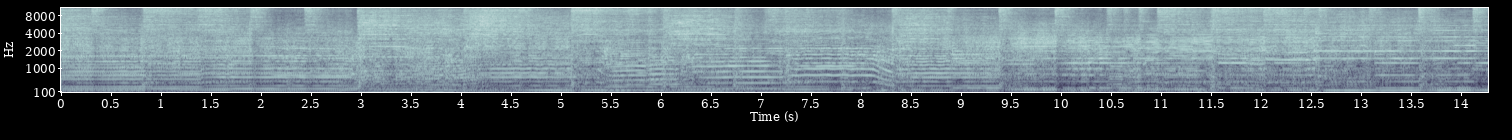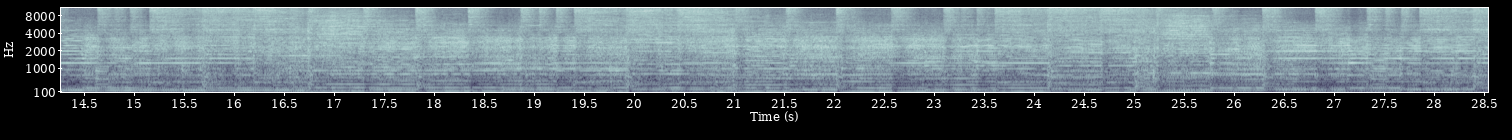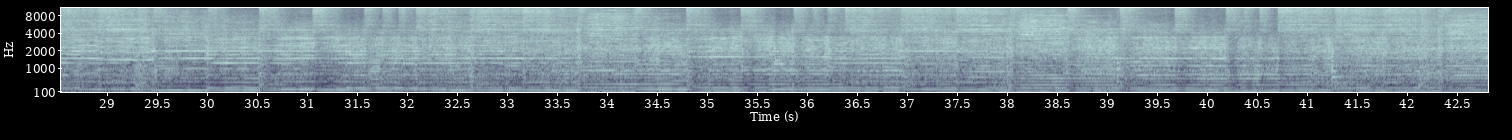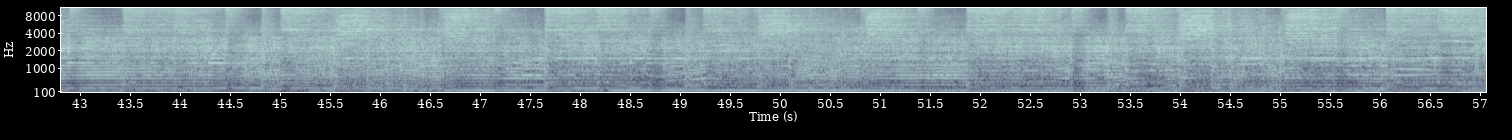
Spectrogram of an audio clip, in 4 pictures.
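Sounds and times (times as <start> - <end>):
bowed electric cello: 0.0 - 57.0
drum kit: 0.0 - 57.0
electric guitar: 0.0 - 57.0.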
